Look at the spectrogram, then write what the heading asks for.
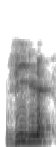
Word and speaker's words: ville: Et parfois, ça prononce comme il. D'accord? Oui. Alors, il, comme par exemple, ville, ou bien village.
